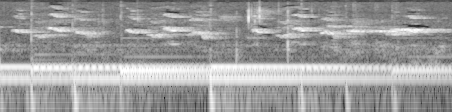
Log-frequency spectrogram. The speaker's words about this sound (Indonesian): Burung berkicau pip pip pi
